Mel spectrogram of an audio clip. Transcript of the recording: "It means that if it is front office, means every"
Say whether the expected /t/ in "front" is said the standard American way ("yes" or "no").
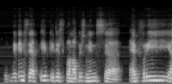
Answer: no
